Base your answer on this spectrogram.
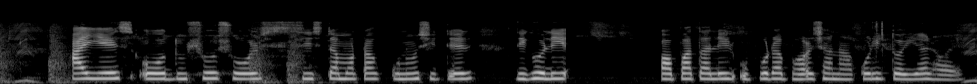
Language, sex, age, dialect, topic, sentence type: Bengali, female, 18-24, Rajbangshi, agriculture, statement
